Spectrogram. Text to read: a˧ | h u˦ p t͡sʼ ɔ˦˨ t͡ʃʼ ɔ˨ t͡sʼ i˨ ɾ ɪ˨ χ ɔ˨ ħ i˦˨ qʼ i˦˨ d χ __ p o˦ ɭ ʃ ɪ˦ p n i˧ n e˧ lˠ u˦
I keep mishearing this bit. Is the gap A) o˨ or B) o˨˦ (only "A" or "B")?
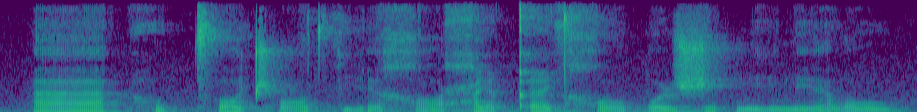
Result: B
